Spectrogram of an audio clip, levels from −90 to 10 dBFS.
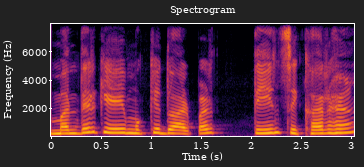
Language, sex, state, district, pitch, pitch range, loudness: Hindi, female, Maharashtra, Washim, 260 Hz, 245-280 Hz, -11 LUFS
